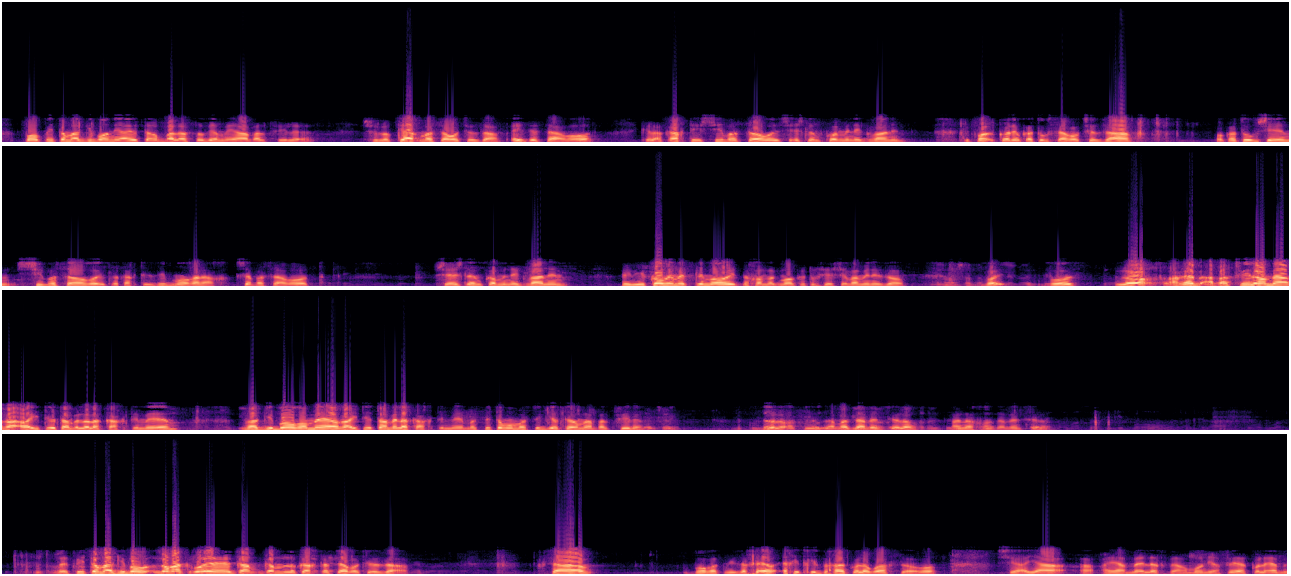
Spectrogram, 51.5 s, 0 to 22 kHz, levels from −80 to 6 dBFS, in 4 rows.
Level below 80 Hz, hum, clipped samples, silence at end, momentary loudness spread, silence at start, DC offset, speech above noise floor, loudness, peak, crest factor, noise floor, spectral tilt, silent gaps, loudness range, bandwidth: -50 dBFS; none; 0.2%; 0 s; 14 LU; 0.25 s; under 0.1%; 44 dB; -12 LUFS; 0 dBFS; 14 dB; -57 dBFS; -7.5 dB/octave; none; 8 LU; 7.6 kHz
